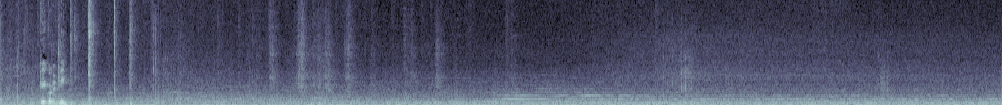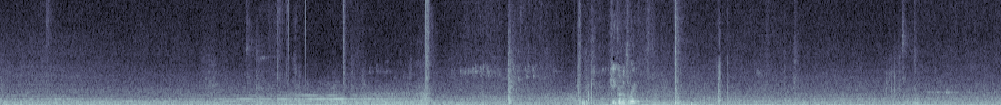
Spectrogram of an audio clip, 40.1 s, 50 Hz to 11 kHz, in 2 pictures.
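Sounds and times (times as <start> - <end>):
elevator machinery hum and whine: 0.0 - 40.0.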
